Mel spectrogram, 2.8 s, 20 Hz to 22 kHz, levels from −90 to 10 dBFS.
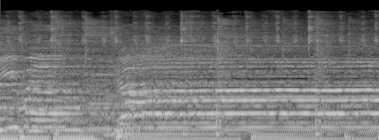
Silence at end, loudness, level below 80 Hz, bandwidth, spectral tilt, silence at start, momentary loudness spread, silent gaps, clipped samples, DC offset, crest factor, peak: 0 s; -14 LUFS; -24 dBFS; 16.5 kHz; -4 dB/octave; 0 s; 3 LU; none; under 0.1%; under 0.1%; 12 dB; -2 dBFS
